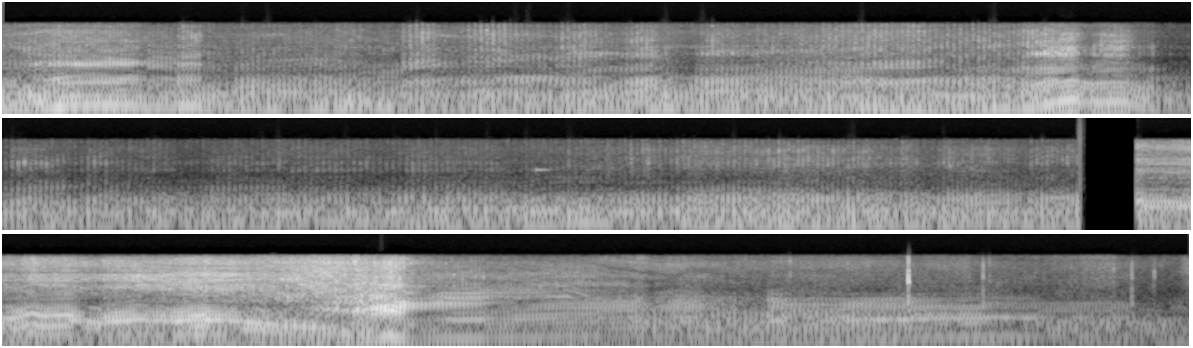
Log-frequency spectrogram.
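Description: Dirt-bike engines revving hard and unevenly, pitch rising and falling, as the bikes work up a steep rutted trail. The sound cuts out briefly about eleven seconds in, then an engine revs up and falls away again.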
